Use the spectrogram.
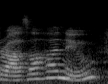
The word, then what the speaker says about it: Ras el hanout: Can you please pronounce the spice again? This is the Ras Al Hanout.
